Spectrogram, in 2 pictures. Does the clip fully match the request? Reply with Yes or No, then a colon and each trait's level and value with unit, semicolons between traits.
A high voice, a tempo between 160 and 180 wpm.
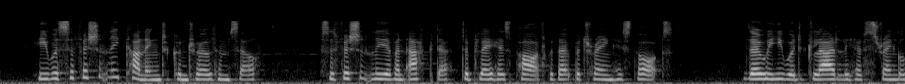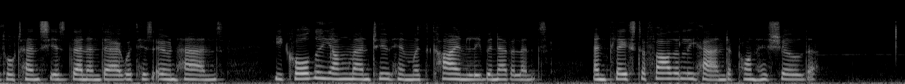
Yes: high, 235 Hz; average, 170 wpm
